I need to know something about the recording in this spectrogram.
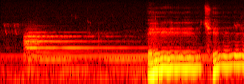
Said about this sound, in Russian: Вечерний звон. Бом-бом. Вечерний звон. Бом-бом.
